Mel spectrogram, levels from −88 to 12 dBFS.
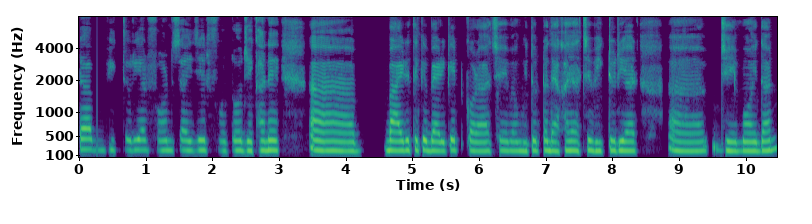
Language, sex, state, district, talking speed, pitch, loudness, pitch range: Bengali, female, West Bengal, North 24 Parganas, 130 wpm, 195 Hz, -18 LUFS, 190-205 Hz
